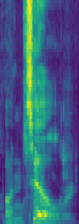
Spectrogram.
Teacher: Really, I should be saying the second syllable stressed. Until. Notice my pitch is going higher. I'm holding it a bit longer.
